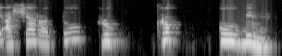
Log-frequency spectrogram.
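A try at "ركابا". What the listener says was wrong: Ka ya ada alif rukabin. Aywa rukabin ya. Ini agak panjang diayunkan 2 harokat ya rukabin ya ada alif.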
